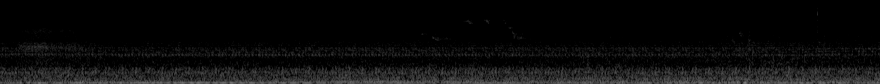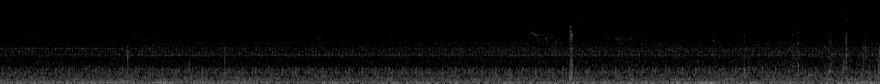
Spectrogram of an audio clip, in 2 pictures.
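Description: Steady low rumble of a road vehicle's engine idling, with a few short bird chirps.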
